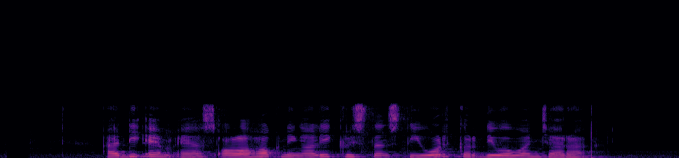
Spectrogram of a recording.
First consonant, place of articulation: glottal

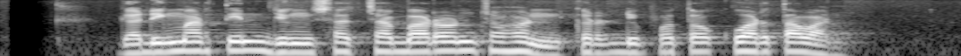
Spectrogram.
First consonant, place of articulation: velar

